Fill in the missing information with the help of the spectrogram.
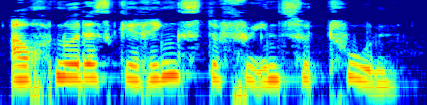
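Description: A woman reading a novel aloud, in measured, expressive storytelling. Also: mid-range voice, husky, no echo, clean studio sound. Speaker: audiobook reader.

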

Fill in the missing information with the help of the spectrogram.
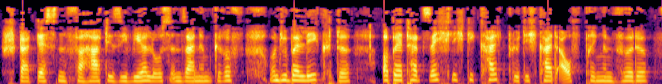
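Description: A woman reading a novel aloud, in measured, expressive storytelling. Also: fairly low pitch, no room sound, clean studio sound. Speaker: audiobook reader.

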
